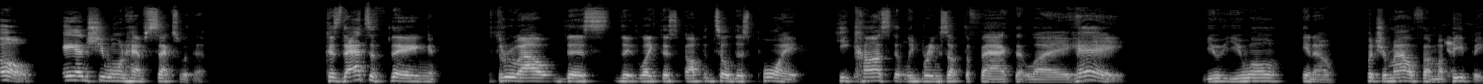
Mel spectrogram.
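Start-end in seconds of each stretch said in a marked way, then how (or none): 10.7-14.9 creepy put-on voice. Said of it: "he keeps saying it in the creepiest ways".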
